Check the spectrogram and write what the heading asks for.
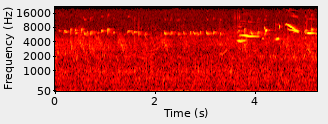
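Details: Oriole Finch (Linurgus olivaceus), African species, giving very high, thin notes, faint at first, then a burst of sharp, clear piping near the end over a steady hiss of background insects.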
